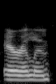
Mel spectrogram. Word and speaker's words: Arilan: Arilan Skincare, correct? Yes. I pronounced it properly. Say it again. Arilan Skincare, I pronounced it Yes, you properly.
